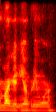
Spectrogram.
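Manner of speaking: usual speaking voice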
